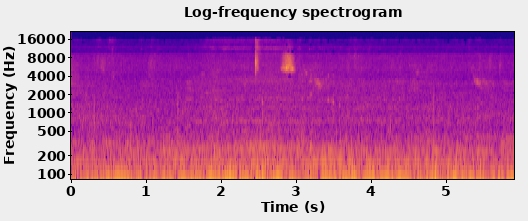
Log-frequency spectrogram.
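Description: A car engine hums as the car rolls slowly by.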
